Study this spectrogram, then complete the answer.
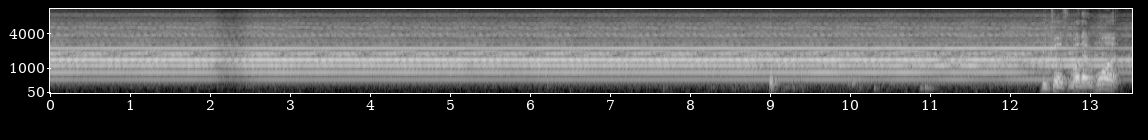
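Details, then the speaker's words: Jensen V21 Leslie upper horn driver fed by a Leslie 122 amplifier and dividing network, sounding a sustained note from a 1963 Hammond B3 organ: raspy buzz riding on the tone, before repair; rubbing diaphragm. "i hear the buzzing so i want to get rid of that buzzing"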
